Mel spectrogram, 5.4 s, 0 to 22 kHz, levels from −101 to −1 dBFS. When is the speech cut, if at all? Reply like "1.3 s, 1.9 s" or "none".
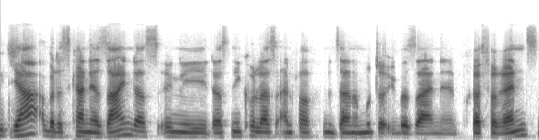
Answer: none

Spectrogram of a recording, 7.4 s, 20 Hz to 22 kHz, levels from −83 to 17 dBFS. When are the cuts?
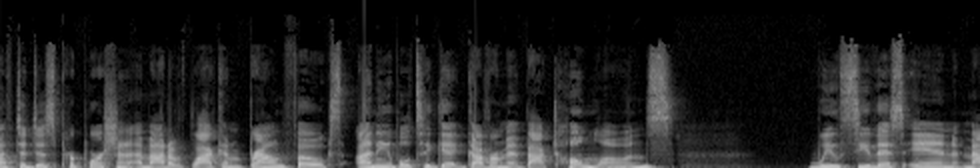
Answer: none

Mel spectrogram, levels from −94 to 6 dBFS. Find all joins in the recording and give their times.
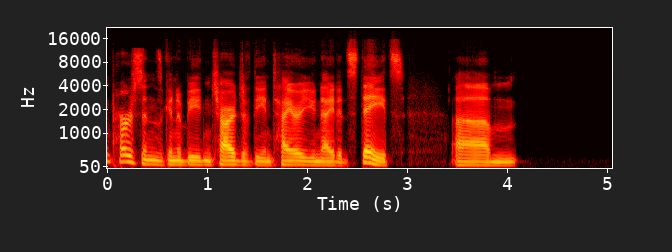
none

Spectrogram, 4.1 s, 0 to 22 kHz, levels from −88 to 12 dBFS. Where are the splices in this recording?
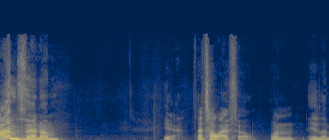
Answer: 2.3 s

